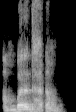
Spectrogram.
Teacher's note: everything is Alpa Prana except Dhakara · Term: Mahaprana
